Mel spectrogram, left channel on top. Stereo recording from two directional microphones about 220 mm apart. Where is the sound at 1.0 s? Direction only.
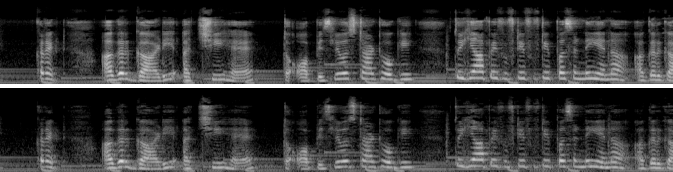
30° left (ahead or behind).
